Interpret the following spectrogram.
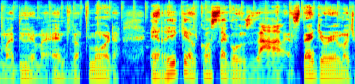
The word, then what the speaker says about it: Acosta: Senor Enrique, you have to pronounce it, you gotta roll the R's, when it comes down to my dude in Florida. Enrique Acosta Gonzalez.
